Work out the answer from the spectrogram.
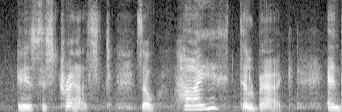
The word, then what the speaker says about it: Heidelberg: The first syllable is stressed, so Heidelberg. and the G at the end of the word is pronounced as K. Let's say the name of the town, Heidelberg. Heidelberg.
